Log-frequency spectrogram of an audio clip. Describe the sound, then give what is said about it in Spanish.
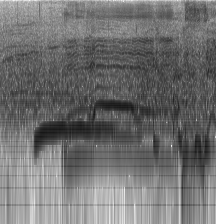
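A canned applause effect: a dense, steady wash of clapping lasting about three seconds, with a loud drawn-out cheer riding over it and a few shorter whoops near the end. “Entonces, de momento, los efectos vergas como que tenemos son, son muy, muy envasados. Así como tipo aplauso.”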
